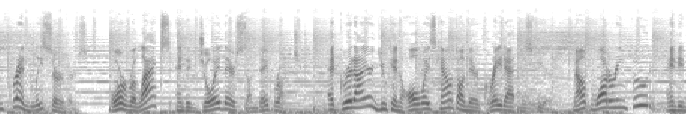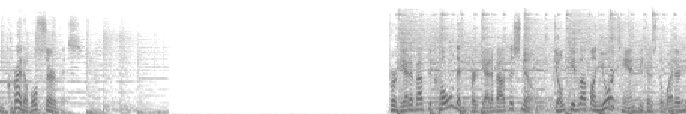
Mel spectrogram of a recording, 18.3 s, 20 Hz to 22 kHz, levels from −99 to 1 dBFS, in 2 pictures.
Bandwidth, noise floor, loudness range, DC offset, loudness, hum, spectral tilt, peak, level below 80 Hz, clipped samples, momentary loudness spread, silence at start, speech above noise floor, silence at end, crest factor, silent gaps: 16 kHz; under -90 dBFS; 7 LU; under 0.1%; -45 LUFS; 60 Hz at -75 dBFS; -5 dB/octave; -28 dBFS; -62 dBFS; under 0.1%; 11 LU; 0 s; over 45 dB; 0 s; 18 dB; 11.39-11.43 s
